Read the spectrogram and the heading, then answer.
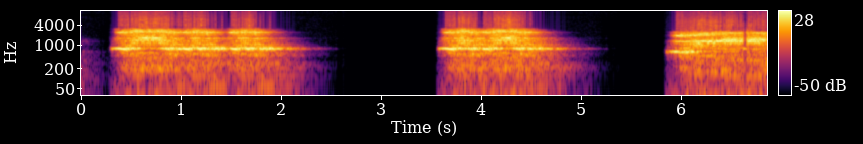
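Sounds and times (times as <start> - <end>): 
cat screaming: 0.3 - 2.3, 3.6 - 5.0, 5.8 - 6.8.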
